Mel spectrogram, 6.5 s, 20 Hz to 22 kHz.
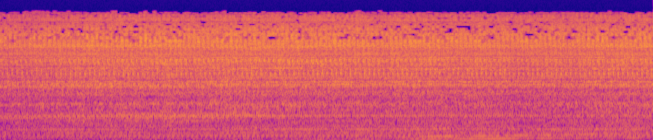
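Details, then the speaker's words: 49cc GY6 QMB139 automatic scooter after throttle cable replacement and tune-up: small single putters at a fast, steady idle around 2000 rpm by tachometer, no misfires or hunting; normal idle. "so that's her idol rpm it's a 2000 right now sounds good i'm gonna call that a win"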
